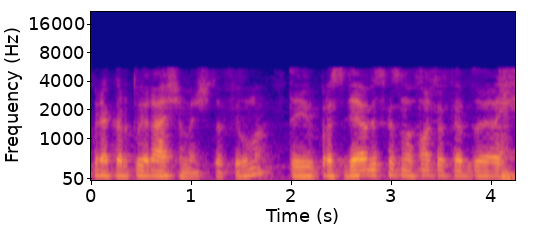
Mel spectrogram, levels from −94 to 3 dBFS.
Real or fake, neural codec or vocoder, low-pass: fake; codec, 16 kHz in and 24 kHz out, 1.1 kbps, FireRedTTS-2 codec; 5.4 kHz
